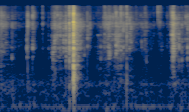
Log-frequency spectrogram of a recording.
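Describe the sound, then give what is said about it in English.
Crinkling, tearing rasps as the body of a resin object is ripped open by hand: a few scattered bursts, one sharp loud tear near the middle, then softer crackling with no voices. “Let's open the body and check this bad boy out. As you can see, I'm just tearing into it like it's a Christmas gift on Christmas morning.”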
